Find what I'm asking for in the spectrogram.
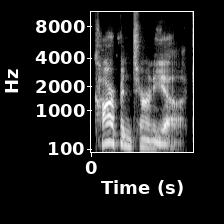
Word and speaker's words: Carpinteria: Is that how you pronounce that? – Carpinternia, California.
